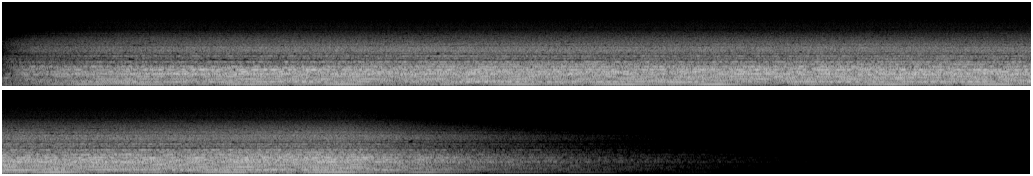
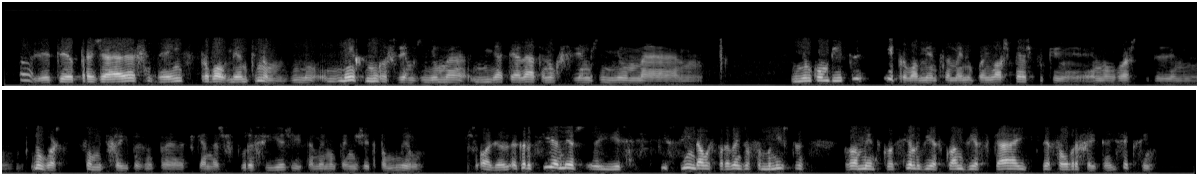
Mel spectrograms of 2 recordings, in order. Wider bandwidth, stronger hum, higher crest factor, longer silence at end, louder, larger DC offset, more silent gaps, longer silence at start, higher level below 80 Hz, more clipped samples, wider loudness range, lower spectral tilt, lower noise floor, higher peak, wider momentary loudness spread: first, 11.5 kHz vs 4 kHz; neither; second, 16 dB vs 22 dB; first, 4.75 s vs 0.45 s; first, -19 LUFS vs -27 LUFS; second, under 0.1% vs 0.5%; neither; about the same, 0 s vs 0 s; first, -50 dBFS vs -62 dBFS; neither; about the same, 6 LU vs 8 LU; second, -7 dB/octave vs -8.5 dB/octave; first, under -90 dBFS vs -64 dBFS; about the same, -6 dBFS vs -6 dBFS; second, 8 LU vs 15 LU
